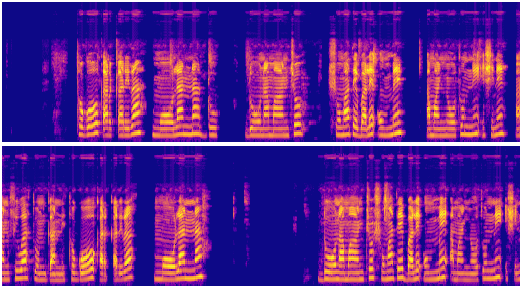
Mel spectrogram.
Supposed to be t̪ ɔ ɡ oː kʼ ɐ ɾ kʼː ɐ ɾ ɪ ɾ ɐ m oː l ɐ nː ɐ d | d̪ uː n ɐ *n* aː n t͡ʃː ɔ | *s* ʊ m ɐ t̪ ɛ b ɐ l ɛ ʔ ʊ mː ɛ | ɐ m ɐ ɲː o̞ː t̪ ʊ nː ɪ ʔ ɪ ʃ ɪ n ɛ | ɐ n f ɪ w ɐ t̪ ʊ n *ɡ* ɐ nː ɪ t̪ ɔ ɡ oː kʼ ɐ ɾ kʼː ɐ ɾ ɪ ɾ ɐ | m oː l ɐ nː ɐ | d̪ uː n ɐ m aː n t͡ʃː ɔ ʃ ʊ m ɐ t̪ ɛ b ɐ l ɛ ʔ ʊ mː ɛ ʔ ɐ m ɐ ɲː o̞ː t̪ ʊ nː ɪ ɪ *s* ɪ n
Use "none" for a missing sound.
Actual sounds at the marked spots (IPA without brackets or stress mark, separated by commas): m, ʃ, ɡ, ʃ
